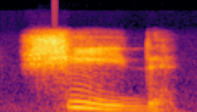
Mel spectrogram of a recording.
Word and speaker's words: she'd: one is the word she'd okay adding this ED ending here or not ed ending but the apostrophe D so it's she'd sit good and she'd been in mrs.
